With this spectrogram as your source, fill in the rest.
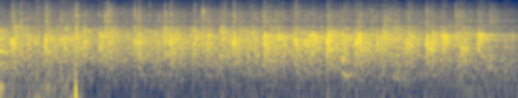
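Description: Conference audience applauds members of Congress, a sustained round of many hands clapping with individual sharp claps standing out, steady and fairly close, with no talking over it.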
